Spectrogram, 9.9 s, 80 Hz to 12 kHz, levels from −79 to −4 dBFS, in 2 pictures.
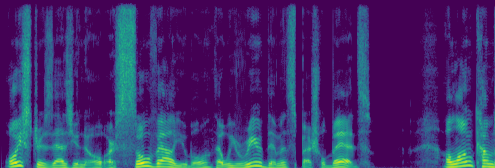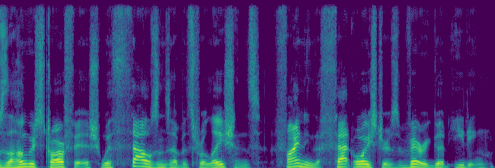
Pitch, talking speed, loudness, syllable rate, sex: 160 Hz, 190 wpm, -17 LUFS, 5.3 syllables/s, male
